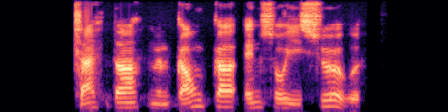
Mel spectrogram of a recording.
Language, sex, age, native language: Icelandic, male, 30-39, Icelandic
